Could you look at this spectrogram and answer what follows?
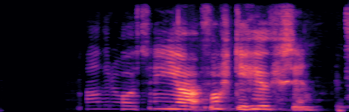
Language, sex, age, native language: Icelandic, male, 12, Icelandic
